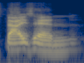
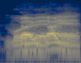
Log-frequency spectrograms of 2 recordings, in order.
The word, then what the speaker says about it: Daizen: So it's Daizen Maeda. – Close, it's Daizen. – Daizen. – Daizen. Pretty good Daizen.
